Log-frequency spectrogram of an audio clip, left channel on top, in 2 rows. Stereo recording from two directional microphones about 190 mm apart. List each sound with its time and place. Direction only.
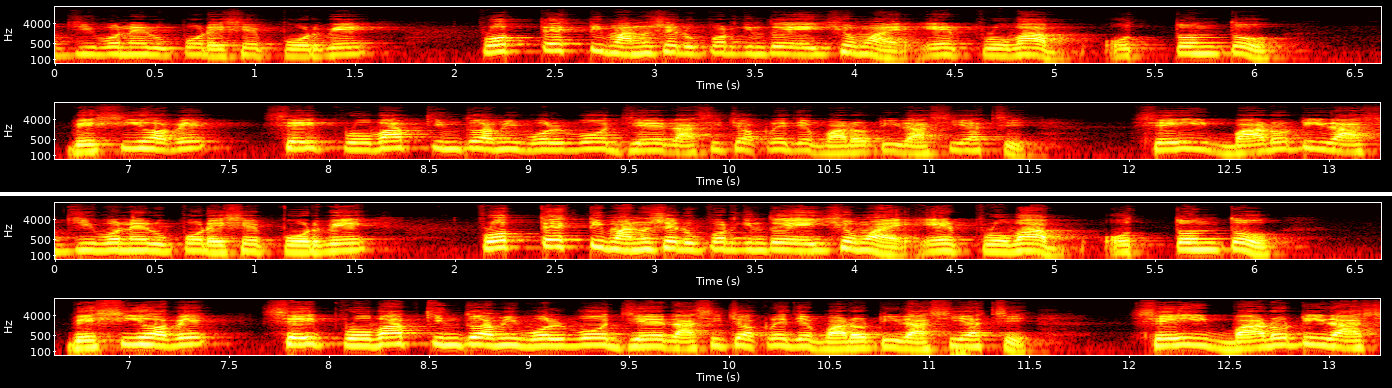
0.0 s speech: 20° right (ahead or behind)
